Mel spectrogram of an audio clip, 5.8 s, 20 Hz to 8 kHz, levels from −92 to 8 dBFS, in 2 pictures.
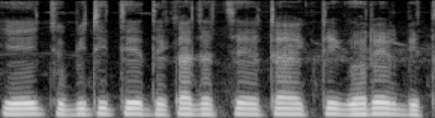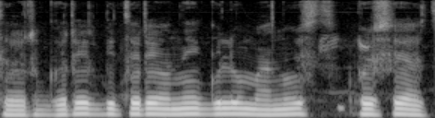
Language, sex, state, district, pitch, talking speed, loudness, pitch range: Bengali, male, Assam, Hailakandi, 130 Hz, 145 wpm, -15 LUFS, 125-135 Hz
